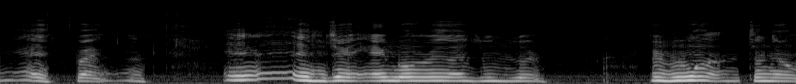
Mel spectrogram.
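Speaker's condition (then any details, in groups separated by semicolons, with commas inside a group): Cerebral palsy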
